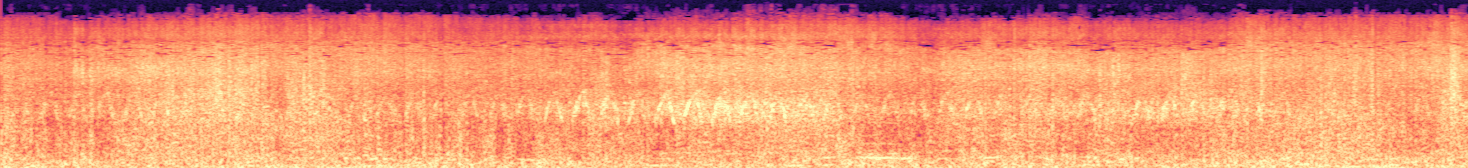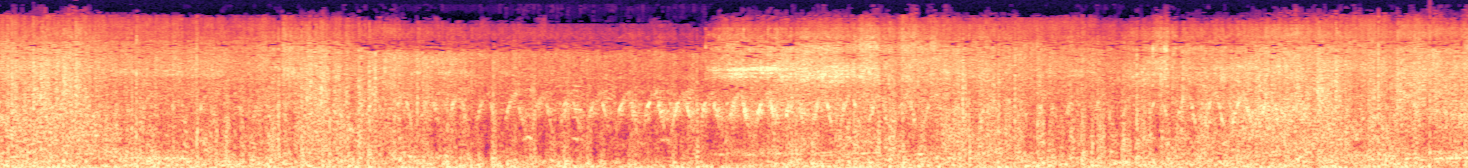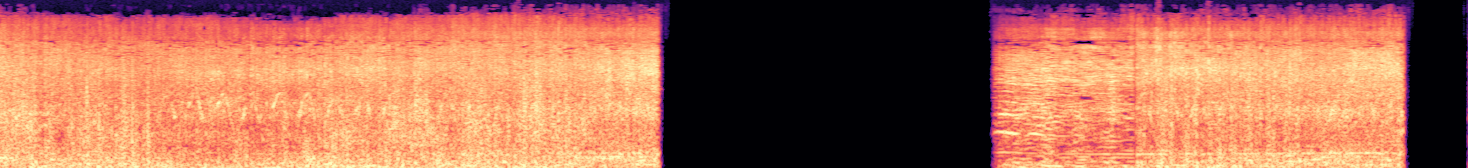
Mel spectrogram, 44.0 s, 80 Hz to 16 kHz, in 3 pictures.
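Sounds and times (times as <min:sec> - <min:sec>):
wind buffeting microphone: 0:00.0 - 0:36.0, 0:39.4 - 0:43.4
brief high tone: 0:39.3 - 0:41.3.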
